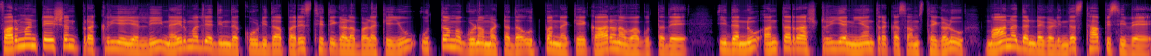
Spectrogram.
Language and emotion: Kannada, neutral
